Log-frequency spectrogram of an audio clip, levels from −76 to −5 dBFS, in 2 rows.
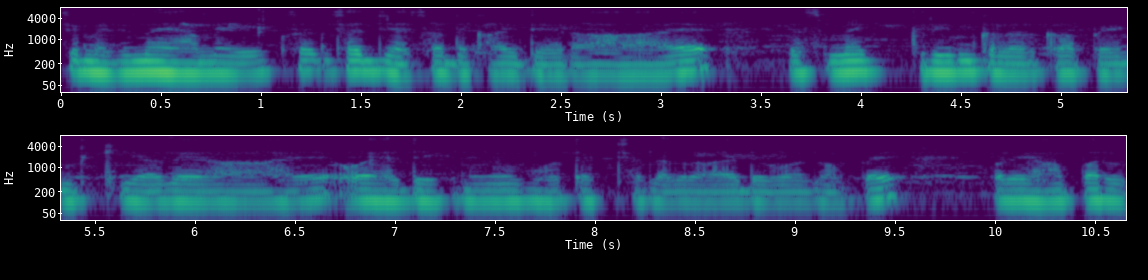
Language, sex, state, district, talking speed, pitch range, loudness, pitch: Hindi, male, Maharashtra, Sindhudurg, 185 wpm, 105-115 Hz, -40 LUFS, 110 Hz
